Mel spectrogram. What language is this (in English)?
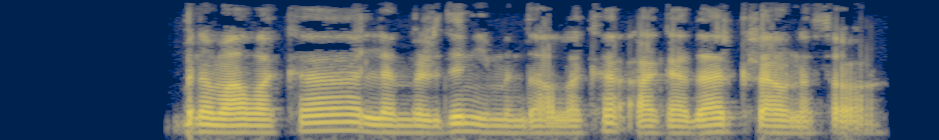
Central Kurdish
